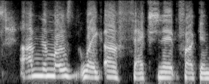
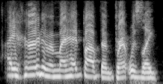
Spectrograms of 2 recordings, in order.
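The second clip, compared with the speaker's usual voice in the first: ordinary talk, nothing marked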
